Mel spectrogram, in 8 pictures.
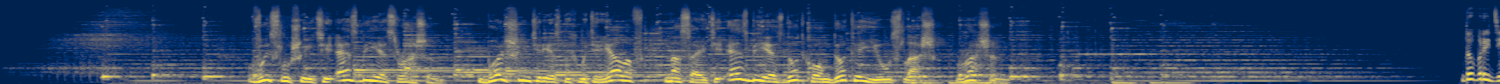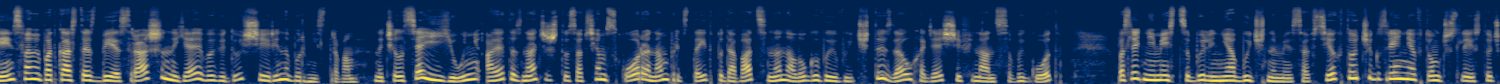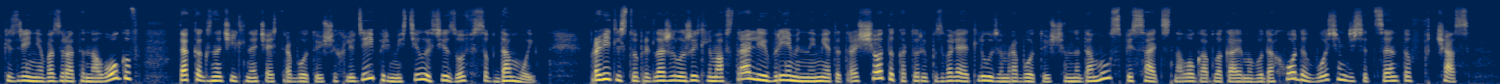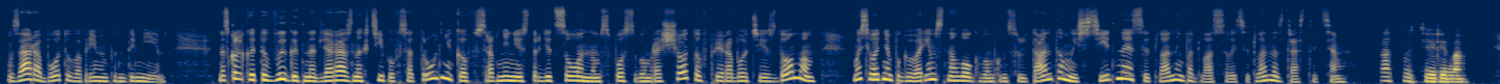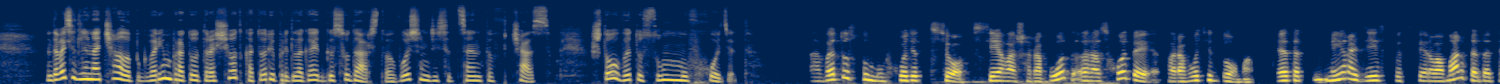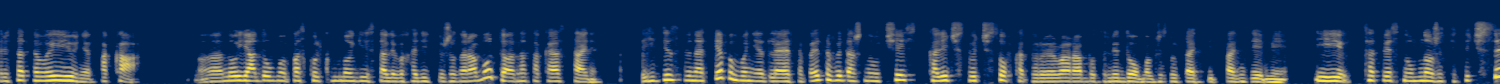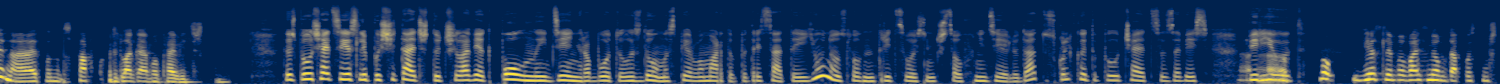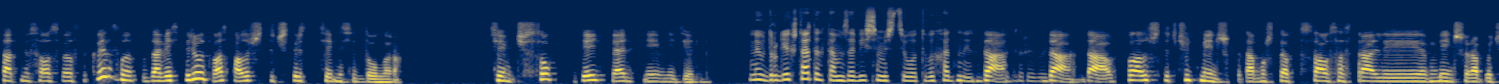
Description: Главное в этом интервью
